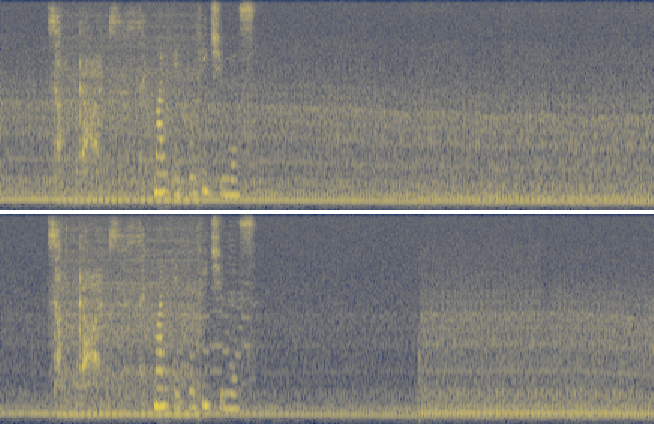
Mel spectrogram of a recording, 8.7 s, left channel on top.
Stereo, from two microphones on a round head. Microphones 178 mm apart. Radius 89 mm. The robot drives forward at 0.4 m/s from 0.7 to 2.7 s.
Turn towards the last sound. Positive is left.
turn(degrees=20)  # may be behind; listen again after turning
